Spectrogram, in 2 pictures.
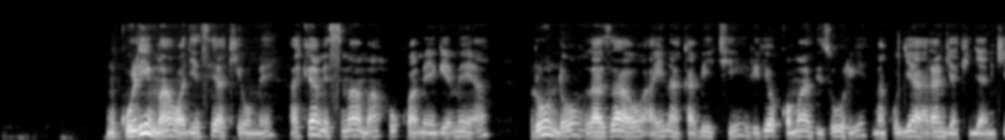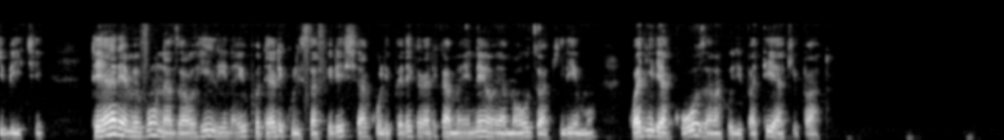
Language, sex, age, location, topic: Swahili, male, 25-35, Dar es Salaam, agriculture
